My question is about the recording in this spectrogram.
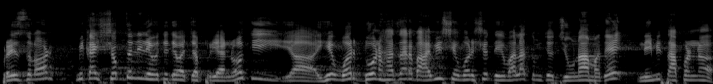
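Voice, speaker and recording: A man's voice: high voice, moderate pace, sharp tone. A man preaching a sermon as pastor, calling on his congregation to repeat phrases aloud. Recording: echoey hall reverb.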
